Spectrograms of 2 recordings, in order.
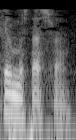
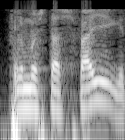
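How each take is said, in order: First: The last word ends in a plain 'a' sound. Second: The last word ends with an added 'i' sound. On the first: The speaker calls it right. "tapi fil mustasfa" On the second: The speaker calls it wrong. "jangan dibaca fil mustasfai gitu ya"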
